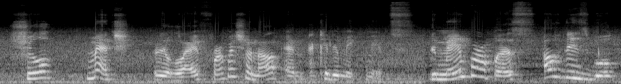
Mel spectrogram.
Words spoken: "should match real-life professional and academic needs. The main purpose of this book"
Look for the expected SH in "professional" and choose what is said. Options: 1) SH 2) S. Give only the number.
1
